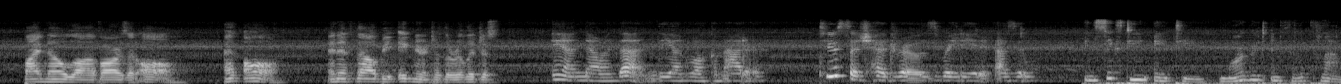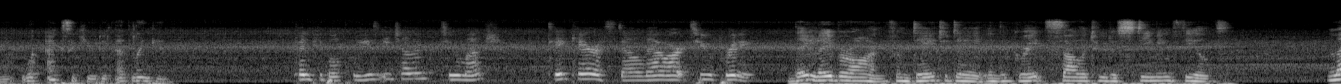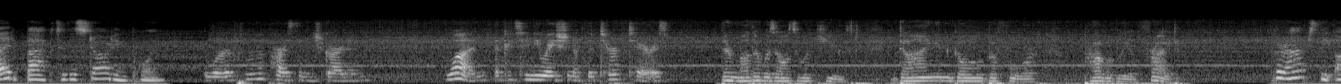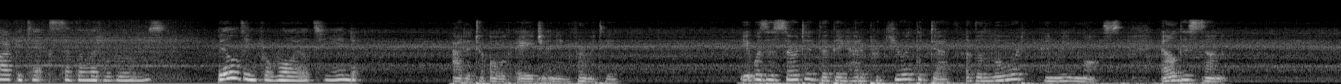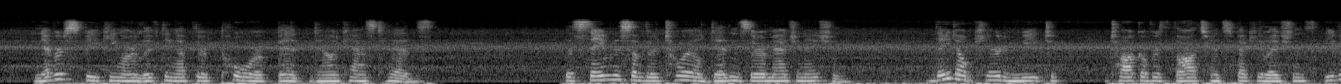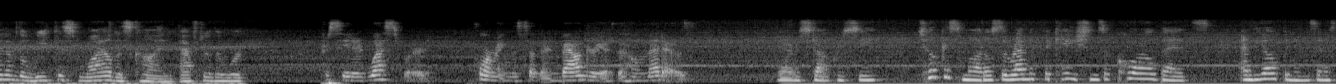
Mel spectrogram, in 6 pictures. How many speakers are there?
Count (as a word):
six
